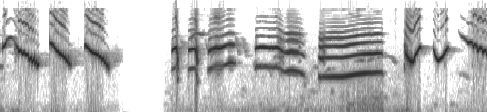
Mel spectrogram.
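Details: Full-voiced jalak suren (Asian pied starling) with rich fill-in variations: three loud descending whistles, a brief pause, then clicks and sustained pure, steady whistled tones ending in quick looping chirps.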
